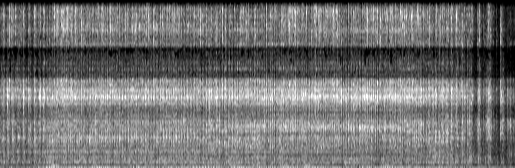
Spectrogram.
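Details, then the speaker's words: Hero Passion Pro single at idle, customer complaint of excessive engine noise: busy, loose metallic ticking and clatter riding over the engine note; timing chain suspected. "आप लोगों ने sound सुन लिया होगा sound बहुत ज्यादा engine से ए रहा है अब इस साउंड को हमको बैंड करना है"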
